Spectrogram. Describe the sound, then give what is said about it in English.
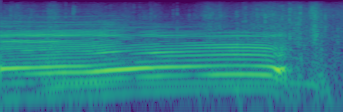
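A cow lets out one long, drawn-out moo, loud, holding a steady pitch before breaking off abruptly at the end, from the scene of the cows being shot in Monty Python and the Holy Grail. No one speaks. “I mean, the scene when Robin Hood was shooting the cows.”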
